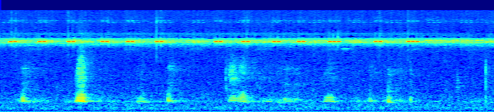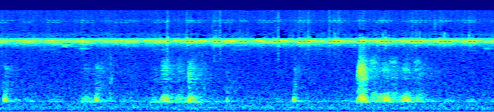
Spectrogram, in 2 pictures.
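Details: Frogs calling in a backwater chorus, scattered low grunts and short rattling croaks from several callers, some louder bursts near the end, with a continuous shrill insect buzz above.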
